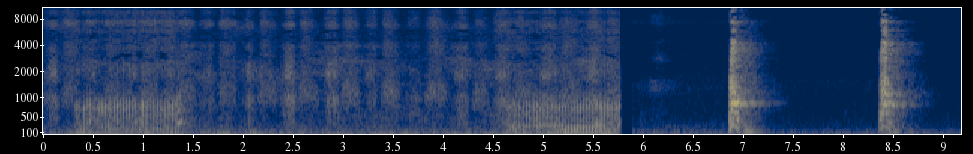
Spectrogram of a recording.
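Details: Pug puppies: a rough, growly stretch of low grumbling comes first, then after a pause two short, sharp high yips about one and a half seconds apart, with faint voices in the background.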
